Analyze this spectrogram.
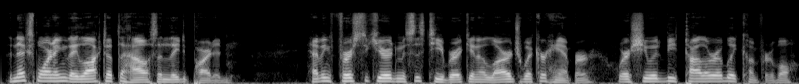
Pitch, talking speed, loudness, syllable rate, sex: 120 Hz, 205 wpm, -18 LUFS, 6.8 syllables/s, male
